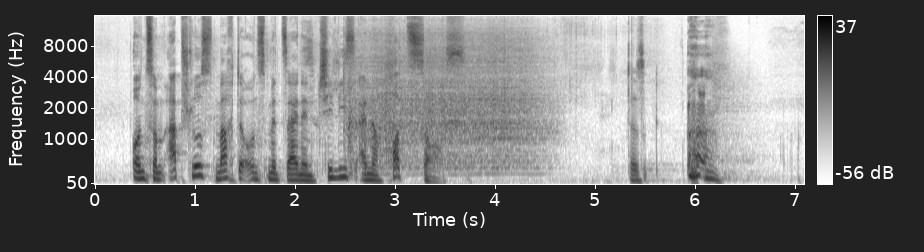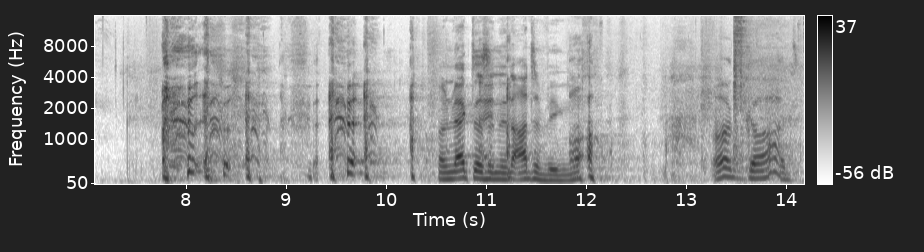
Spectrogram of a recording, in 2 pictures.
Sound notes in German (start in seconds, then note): 5.9 Räuspern; 7.7 Husten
